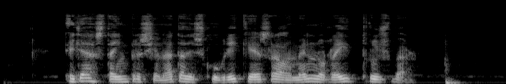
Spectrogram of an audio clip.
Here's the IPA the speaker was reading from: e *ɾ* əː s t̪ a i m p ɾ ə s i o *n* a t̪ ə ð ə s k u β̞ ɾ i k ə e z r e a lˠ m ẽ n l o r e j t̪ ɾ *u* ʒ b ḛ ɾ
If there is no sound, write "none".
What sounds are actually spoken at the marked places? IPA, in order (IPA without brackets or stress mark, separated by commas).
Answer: ʎ, n, u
